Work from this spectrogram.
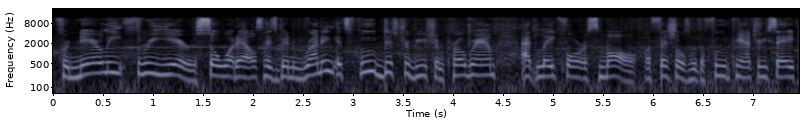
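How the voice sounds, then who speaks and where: A woman's voice: medium pitch, moderate pace, few pauses, warm tone, slight background noise. A woman delivering a scripted TV news report.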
